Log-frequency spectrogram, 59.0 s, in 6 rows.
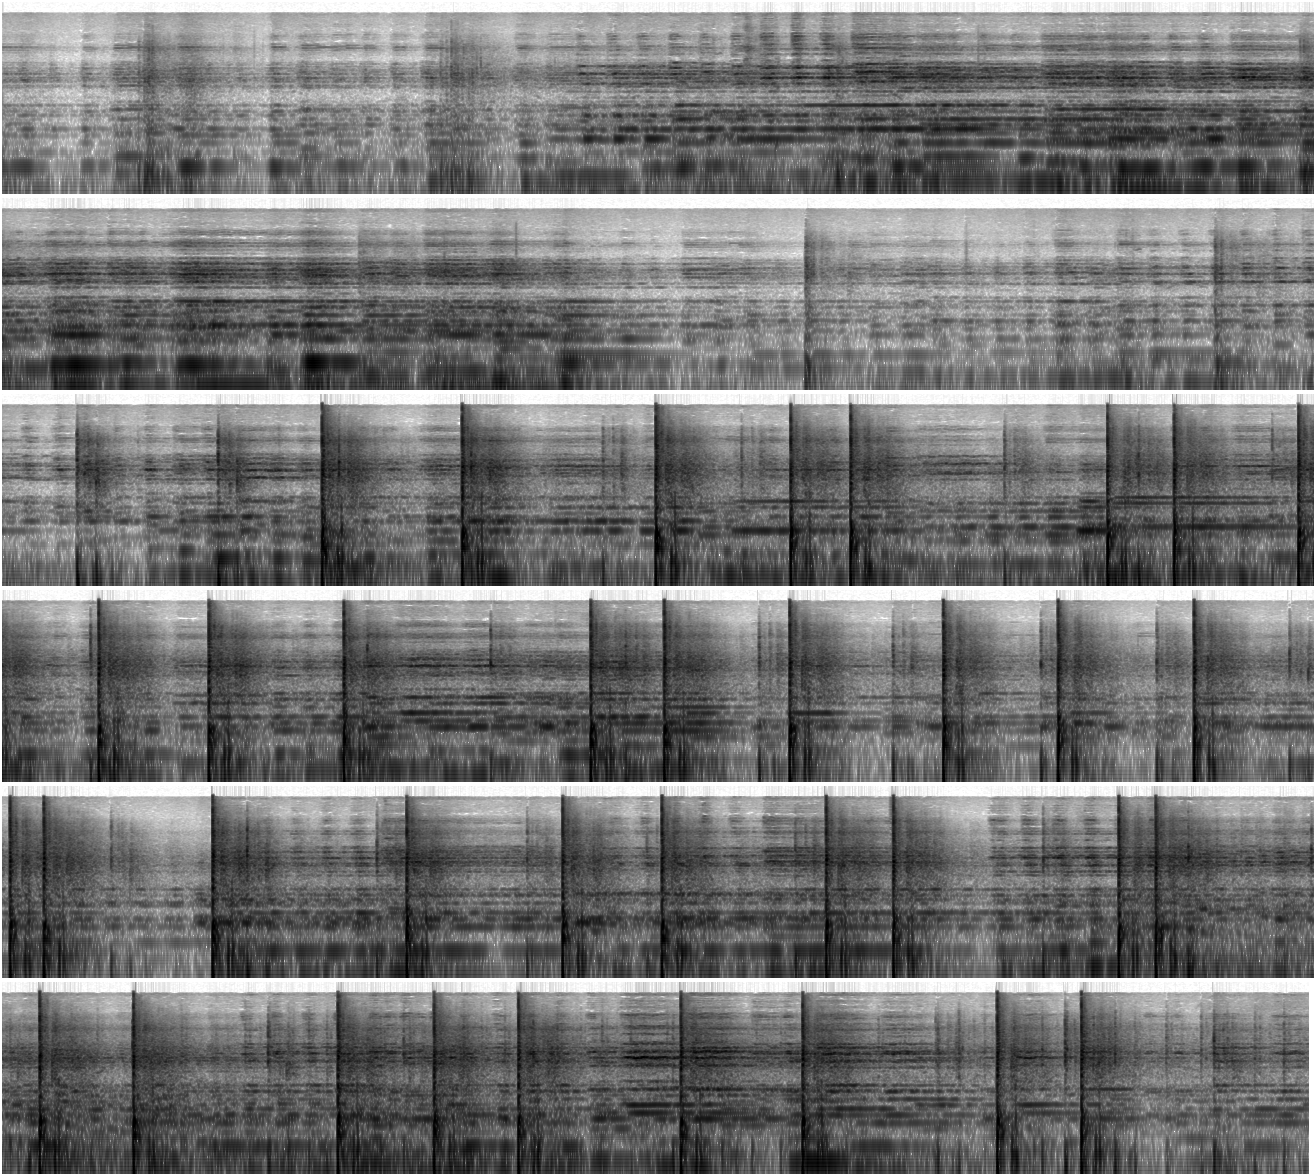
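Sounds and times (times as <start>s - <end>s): music playing: 0.0s - 59.0s
firework shells bursting: 3.2s - 4.0s, 20.2s - 46.6s, 47.2s - 59.0s.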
